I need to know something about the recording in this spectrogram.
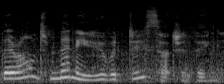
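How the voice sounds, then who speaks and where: A woman playing an earnest, gently chiding nun in an audio drama, composed and polite. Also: high voice, big pitch swings, a little fast, background noise. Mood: sincere, admiring. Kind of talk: scripted audio drama acting.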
